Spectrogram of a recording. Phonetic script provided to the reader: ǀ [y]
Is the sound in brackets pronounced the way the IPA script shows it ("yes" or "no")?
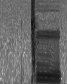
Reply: yes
